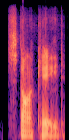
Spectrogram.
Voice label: "stockade", American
